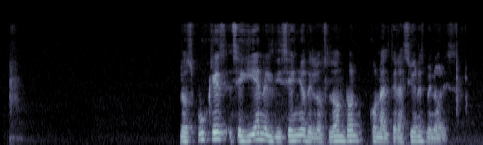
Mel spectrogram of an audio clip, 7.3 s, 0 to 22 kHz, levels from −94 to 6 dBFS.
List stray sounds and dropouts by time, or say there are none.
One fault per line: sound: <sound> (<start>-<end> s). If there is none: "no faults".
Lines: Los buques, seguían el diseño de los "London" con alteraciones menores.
no faults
